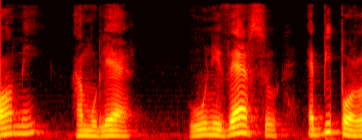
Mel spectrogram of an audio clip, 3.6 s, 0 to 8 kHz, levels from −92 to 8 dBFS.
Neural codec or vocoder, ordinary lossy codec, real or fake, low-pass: none; none; real; 7.2 kHz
